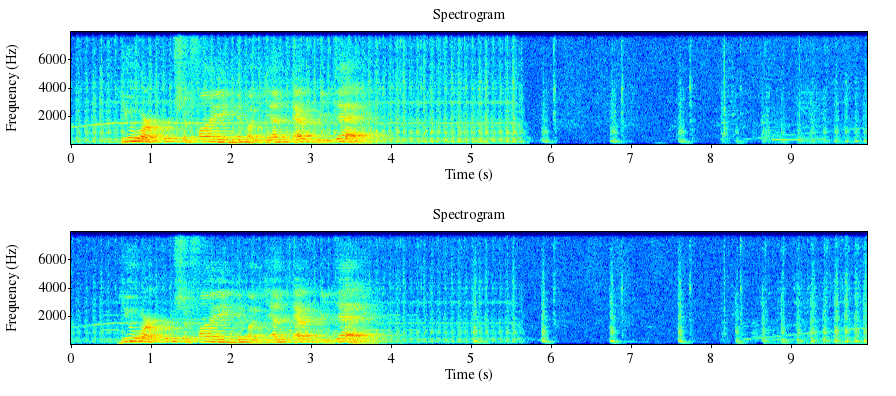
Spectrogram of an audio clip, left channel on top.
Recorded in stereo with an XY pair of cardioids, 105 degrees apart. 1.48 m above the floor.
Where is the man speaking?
60° left, 3.5 m.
